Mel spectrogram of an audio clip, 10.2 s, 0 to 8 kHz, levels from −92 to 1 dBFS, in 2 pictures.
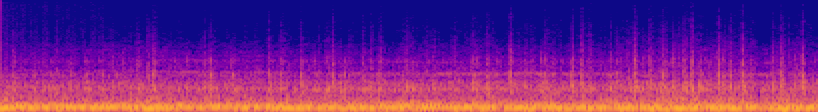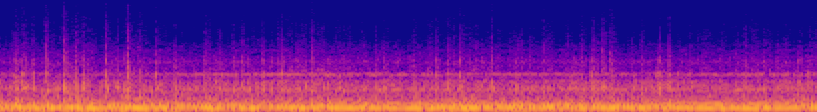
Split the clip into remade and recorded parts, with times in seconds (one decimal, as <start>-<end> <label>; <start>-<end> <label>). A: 0.0-5.2 recorded; 5.2-5.8 remade; 5.8-7.1 recorded; 7.1-7.8 remade; 7.8-9.2 recorded; 9.2-10.2 remade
